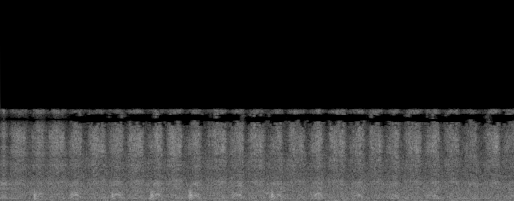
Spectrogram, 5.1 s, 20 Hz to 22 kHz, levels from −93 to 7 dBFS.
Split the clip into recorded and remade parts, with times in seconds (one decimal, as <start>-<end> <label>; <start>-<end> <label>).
0.0-0.7 remade; 0.7-5.1 recorded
